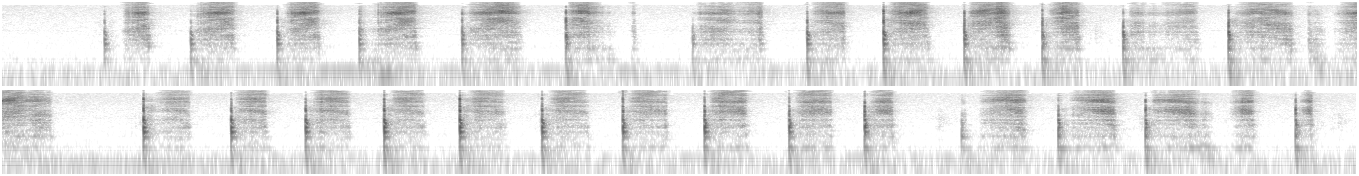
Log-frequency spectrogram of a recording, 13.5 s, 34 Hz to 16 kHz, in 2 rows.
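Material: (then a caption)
Chalk. A blue chalk stick held in the fingertips draws the outline of a glass on a large, flat, solid black chalkboard. About 28 short, separate scratching strokes rasp across the board, each a dry, bright burst with almost no low end.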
